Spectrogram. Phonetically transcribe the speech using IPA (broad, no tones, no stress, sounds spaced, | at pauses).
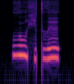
ð u ç ɪ t ð ɪ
